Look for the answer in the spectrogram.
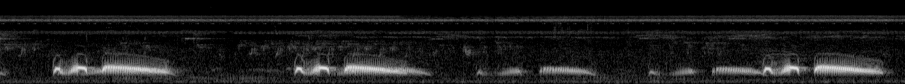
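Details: Hunting lure call of a spotted dove, with three phrases spaced about three seconds apart. Each is a short bouncing double note then a drawn-out, gently descending coo, with softer separate coos between them.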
